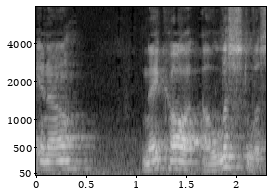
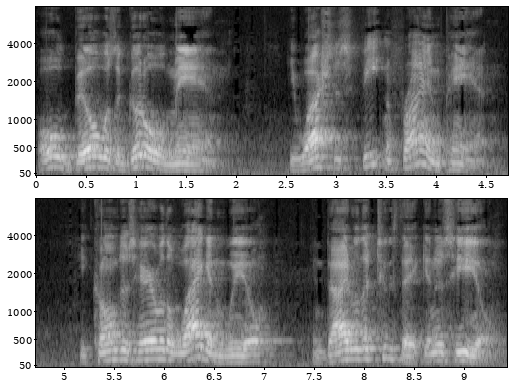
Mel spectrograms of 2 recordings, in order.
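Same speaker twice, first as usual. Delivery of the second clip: silly poem recital; 2 semitones higher, 4 dB louder than usual. Shown as a demonstration. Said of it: "read the poem".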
